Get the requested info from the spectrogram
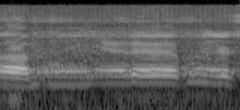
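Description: A man's voice holding a long, drawn-out hesitation sound mid-sentence, at a nearly steady pitch. A faint steady high whine runs underneath.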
